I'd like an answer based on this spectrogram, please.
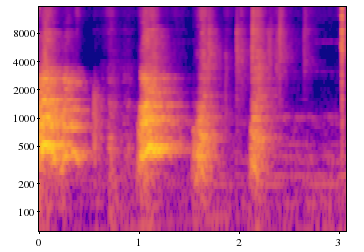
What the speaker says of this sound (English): that's my dog for you.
